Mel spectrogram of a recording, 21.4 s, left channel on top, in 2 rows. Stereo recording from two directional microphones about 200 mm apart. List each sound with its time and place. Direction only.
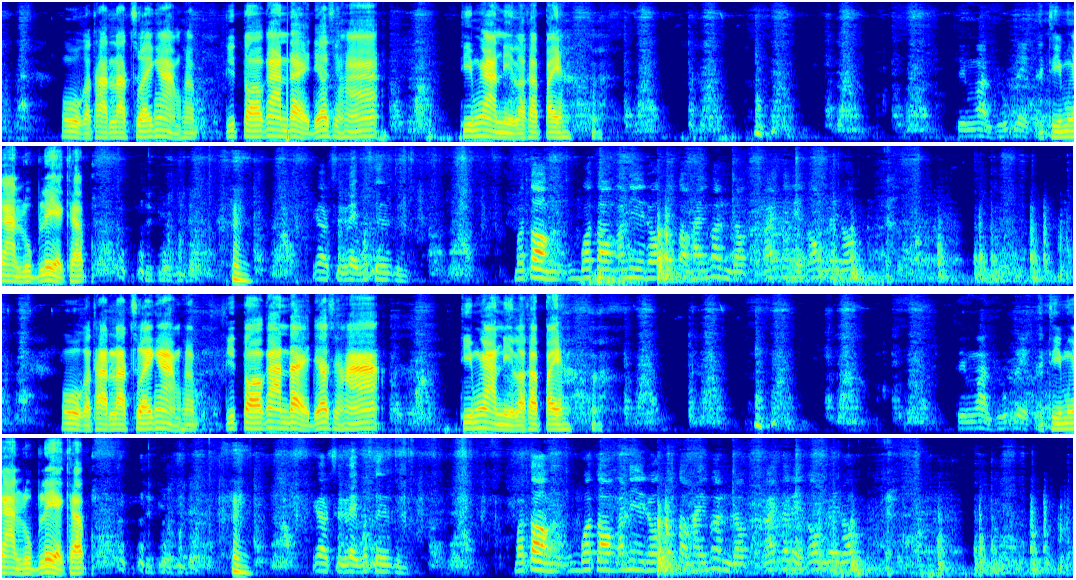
0.6 s a man's voice: centre (ahead or behind)
10.4 s a man's voice: 5° left (ahead or behind)
13.0 s speech: 15° left (ahead or behind)
13.8 s a man's voice: centre (ahead or behind)
15.9 s speech: 40° left (ahead or behind)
